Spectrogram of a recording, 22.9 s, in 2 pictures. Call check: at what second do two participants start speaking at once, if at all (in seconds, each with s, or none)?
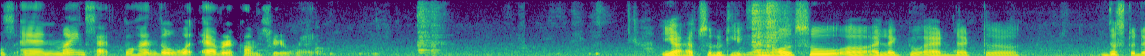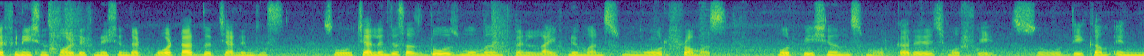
none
